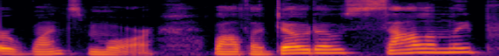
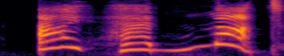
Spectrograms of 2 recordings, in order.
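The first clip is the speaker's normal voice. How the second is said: furious, sharp, very high, loud angry cry; 6 dB louder than usual. The Mouse answers Alice, sharp, very angry cry. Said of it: "cried the Mouse sharply and very angrily".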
